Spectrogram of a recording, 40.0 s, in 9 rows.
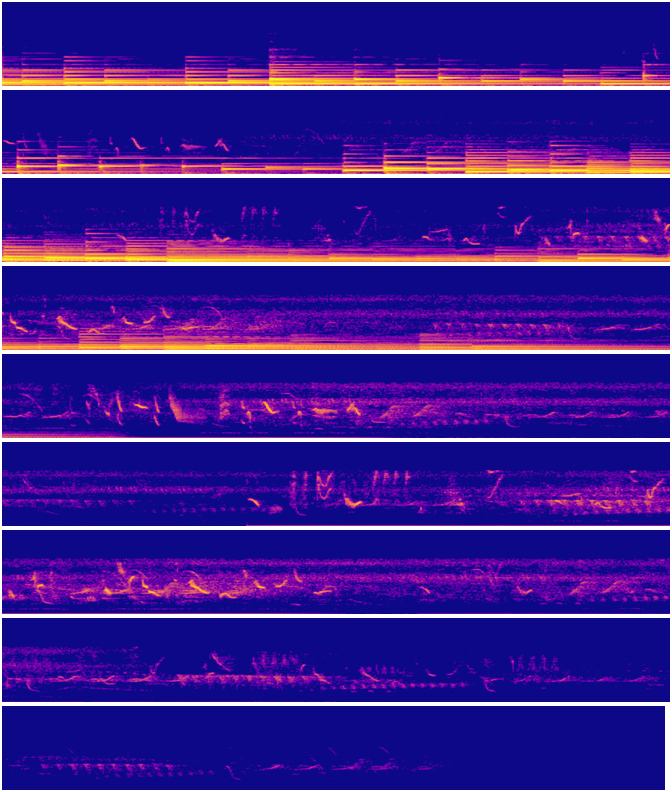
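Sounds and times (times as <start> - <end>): birds chirping: 0.0 - 20.2.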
